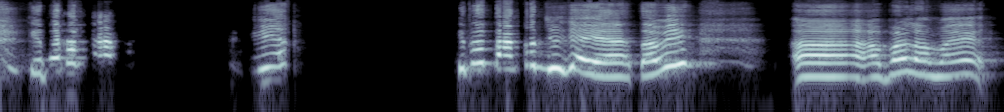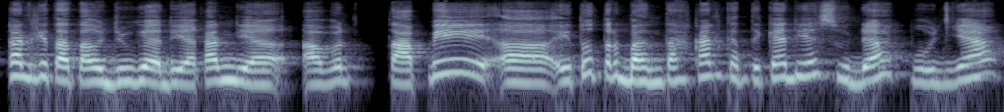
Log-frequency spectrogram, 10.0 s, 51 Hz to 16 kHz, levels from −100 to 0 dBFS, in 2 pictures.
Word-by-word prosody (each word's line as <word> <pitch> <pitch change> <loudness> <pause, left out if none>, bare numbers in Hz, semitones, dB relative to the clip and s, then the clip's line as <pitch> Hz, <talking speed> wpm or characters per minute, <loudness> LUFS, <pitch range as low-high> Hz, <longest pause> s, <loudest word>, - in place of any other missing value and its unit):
Kita 375 +2 -4
kan 310 -6 +3
ta 465 - -6 0.8
iya. - - -2 0.9
Kita 470 - +1
takut 465 0 +6
juga 470 -4 +7
ya, 320 -3 +7
tapi, 330 -4 +5 0.6
eee, 315 0 +6
apa 345 +5 +3
namanya 345 -1 0
kan 325 -2 -2
kita 295 -4 -2
tahu 240 0 -1
juga 245 +1 -3
dia 220 0 -5
kan, 245 - -2
ya 215 -3 -4
apa 220 +4 -7
tuh 255 - -34
tapi, 225 +9 -4 0.2
eee, 230 -1 -3
itu - - -7
terbantahkan 265 -1 -4
ketika 275 +1 -9
dia 320 +1 -6
sudah 285 -1 -6
punya 265 +11 -7
305 Hz, 175 wpm, -21 LUFS, 245-340 Hz, 0.9 s, juga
